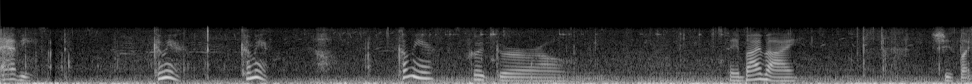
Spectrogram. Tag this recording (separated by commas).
Speech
